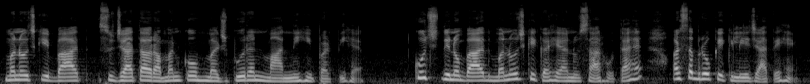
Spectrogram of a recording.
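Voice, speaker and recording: A woman reading scripted narration as the storyteller of a family tale. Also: lowish voice.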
